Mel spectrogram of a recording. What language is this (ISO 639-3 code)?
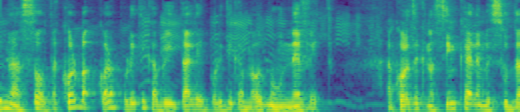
heb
